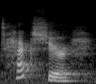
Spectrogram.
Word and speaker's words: TXTR: new product by Cantu this is txt or pronounced texture bike and to strengthen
